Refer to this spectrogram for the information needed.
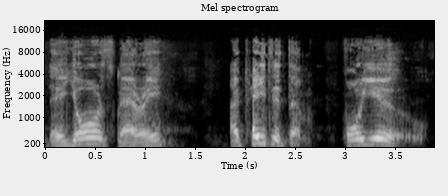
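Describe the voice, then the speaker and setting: A man playing a gentle, wistful, fond admirer in an amateur script read-through. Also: fairly high pitch, lively intonation, takes it slowly, dry recording.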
